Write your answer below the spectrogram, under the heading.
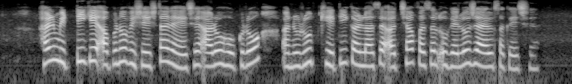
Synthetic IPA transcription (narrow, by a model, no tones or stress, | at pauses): həɾmɪʈːikeʔəpɳoʋɪʃeʃt̪aɾəɦet͡ʃʰeʔaɾoɦokɾoənuɾup̚kʰet̪ikəɾlaseʔətːʃʰafəsəlʊɡelod͡ʒajəlʃəket͡ʃʰe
